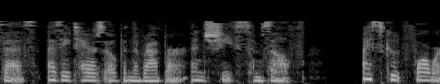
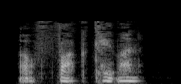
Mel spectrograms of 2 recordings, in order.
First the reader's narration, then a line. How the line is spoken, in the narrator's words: he says through gritted teeth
